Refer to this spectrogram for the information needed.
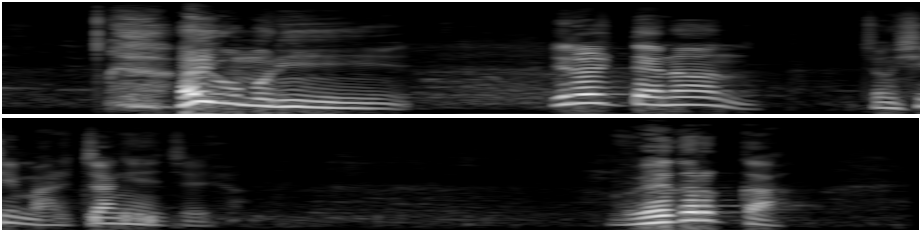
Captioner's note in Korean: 청중 웃음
